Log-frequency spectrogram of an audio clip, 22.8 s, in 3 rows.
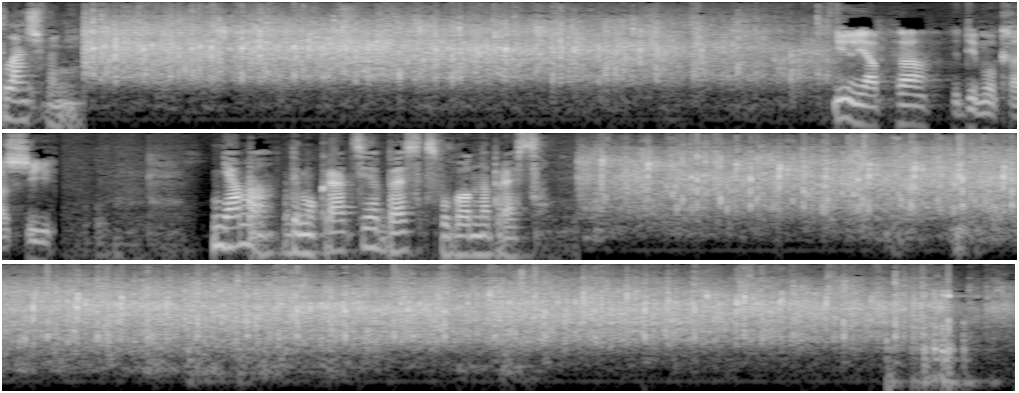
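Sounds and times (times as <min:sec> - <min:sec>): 
speech: 0:00.0 - 0:00.8, 0:06.2 - 0:08.1, 0:09.2 - 0:11.8
audience applause: 0:00.6 - 0:06.8, 0:12.0 - 0:22.8.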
